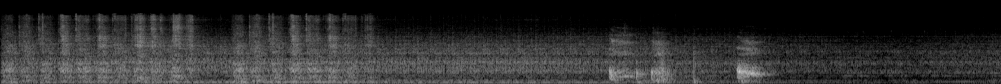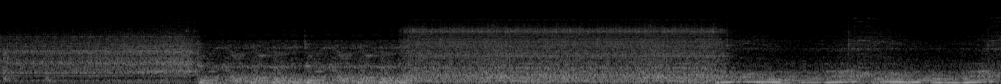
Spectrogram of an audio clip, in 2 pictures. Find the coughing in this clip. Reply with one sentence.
You can hear the coughing from 6.0 to 7.6 s and from 10.0 to 10.6 s.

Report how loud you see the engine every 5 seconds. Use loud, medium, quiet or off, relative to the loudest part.
loud, medium, loud, loud.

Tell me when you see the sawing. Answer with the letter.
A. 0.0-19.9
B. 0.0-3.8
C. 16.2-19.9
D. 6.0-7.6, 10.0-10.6
B.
